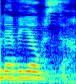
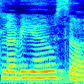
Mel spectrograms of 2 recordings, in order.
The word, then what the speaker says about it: Leviosa: Wingardium Leviosa. It's Leviosa, not Leviosa. Okay.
